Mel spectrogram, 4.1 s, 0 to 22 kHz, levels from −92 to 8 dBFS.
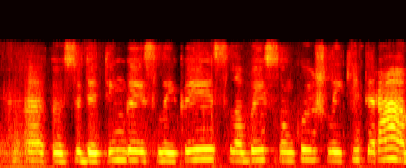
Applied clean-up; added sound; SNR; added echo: neural separator model SepFormer DNS4.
